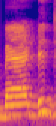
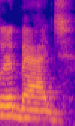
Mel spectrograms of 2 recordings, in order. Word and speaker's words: badge: अब देखिए ये हम बैडज नहीं पढ़ते हैं, हम इसको बैज, बैज पढ़ते हैं, क्योंकि G से पहले D है इसलिए ये साइलेंट हो जाता है।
